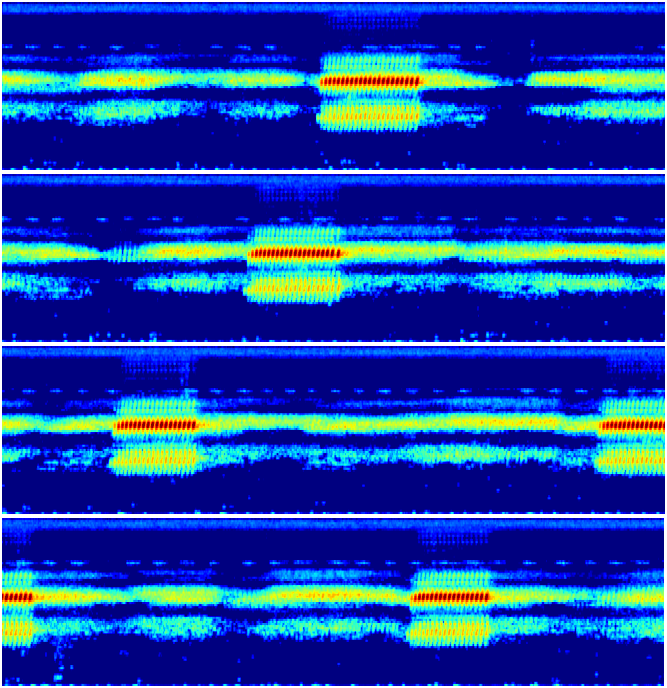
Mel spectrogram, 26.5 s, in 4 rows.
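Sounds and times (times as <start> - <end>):
frog trill call: 0.0 - 26.5.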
